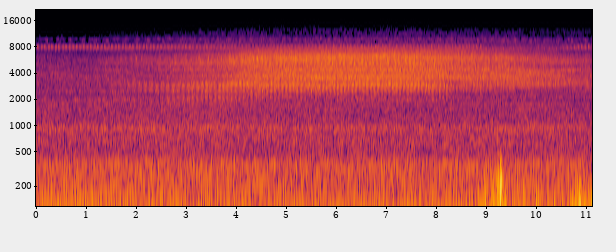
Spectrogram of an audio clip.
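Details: Male annual cicadas singing to attract females in a yard in summer: a broad high buzz swells steadily toward the middle, holds, then fades, over a low background rumble with a couple of soft thumps near the end.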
